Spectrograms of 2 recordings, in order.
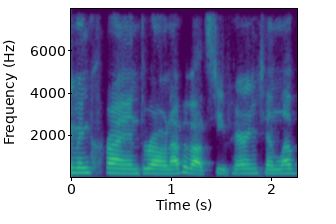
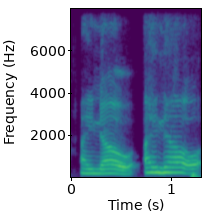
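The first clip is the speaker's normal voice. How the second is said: usual speaking voice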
